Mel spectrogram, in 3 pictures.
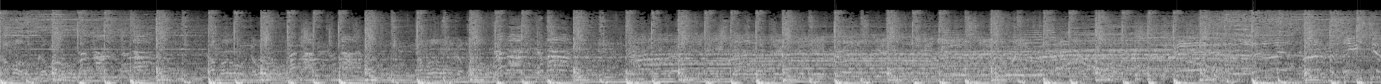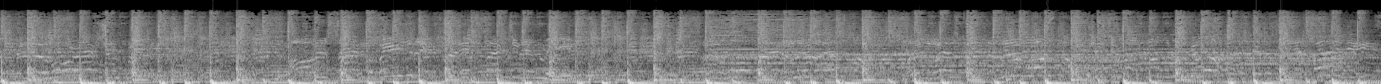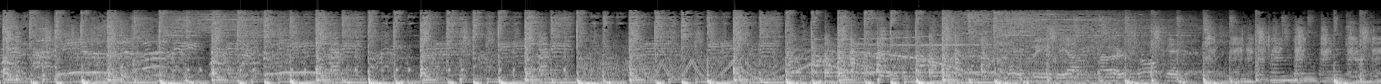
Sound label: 115bpm E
